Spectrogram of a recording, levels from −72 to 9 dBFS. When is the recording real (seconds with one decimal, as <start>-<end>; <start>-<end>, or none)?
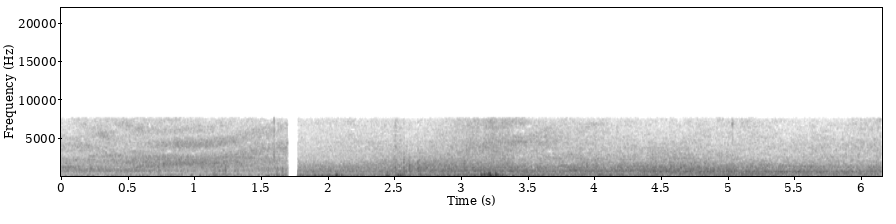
0.6-2.5; 4.7-5.5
